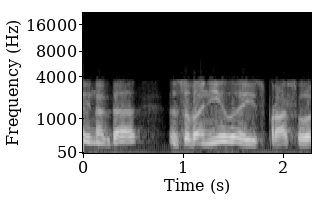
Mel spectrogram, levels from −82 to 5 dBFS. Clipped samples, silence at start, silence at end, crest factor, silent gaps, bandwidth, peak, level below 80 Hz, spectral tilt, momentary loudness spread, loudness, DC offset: under 0.1%; 0 s; 0 s; 14 dB; none; 4 kHz; -6 dBFS; -54 dBFS; -3 dB/octave; 8 LU; -19 LUFS; under 0.1%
